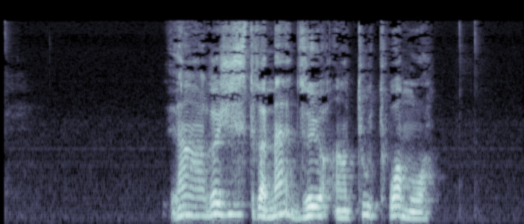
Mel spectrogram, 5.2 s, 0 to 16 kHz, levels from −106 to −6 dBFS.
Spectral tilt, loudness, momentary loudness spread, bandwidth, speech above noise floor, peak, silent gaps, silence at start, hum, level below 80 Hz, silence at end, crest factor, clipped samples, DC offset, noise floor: -4.5 dB/octave; -21 LUFS; 8 LU; 11.5 kHz; 49 dB; -4 dBFS; none; 1.7 s; none; -56 dBFS; 0.9 s; 20 dB; under 0.1%; under 0.1%; -70 dBFS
